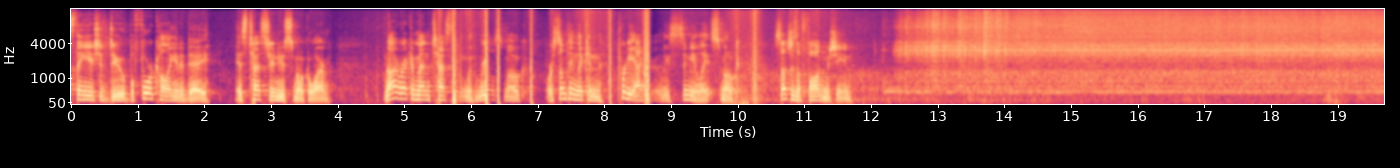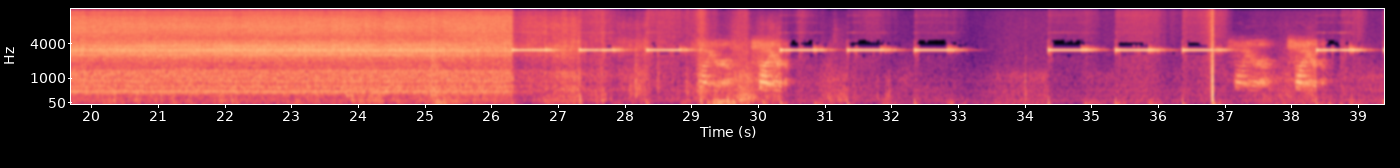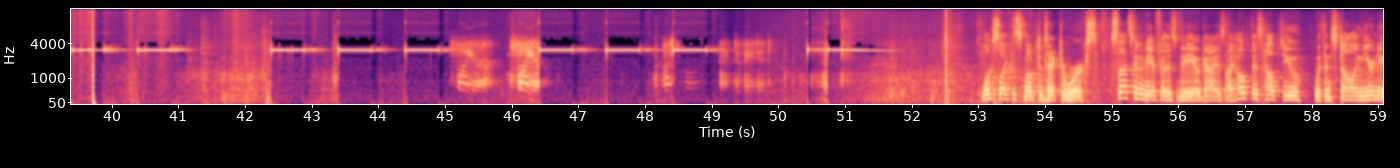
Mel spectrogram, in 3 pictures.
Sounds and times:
Speech: 0.0s - 4.0s, 4.7s - 11.8s, 29.1s - 30.4s, 45.2s - 46.4s, 53.0s - 59.0s
Smoke detector, smoke alarm: 26.3s - 29.1s, 30.3s - 33.4s, 34.4s - 37.2s, 38.4s - 41.3s, 42.4s - 45.2s, 46.4s - 49.3s, 50.4s - 51.9s.

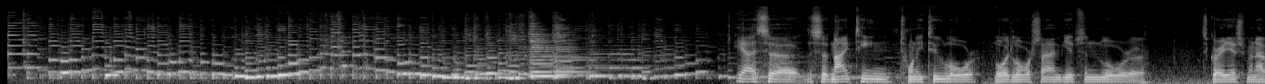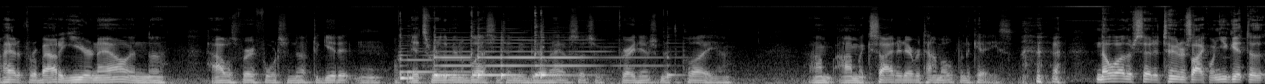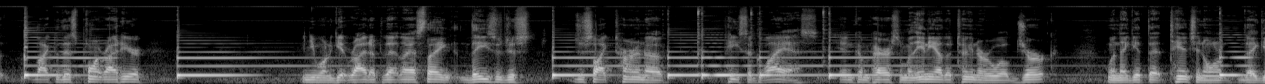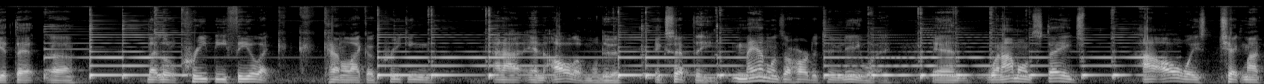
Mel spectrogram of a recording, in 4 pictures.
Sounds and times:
Guitar: 0.1s - 23.4s, 24.0s - 50.5s
Speech: 7.3s - 20.0s, 20.7s - 22.8s, 23.6s - 26.8s, 28.3s - 32.0s, 32.6s - 38.8s, 39.4s - 42.3s, 42.9s - 46.7s, 47.3s - 48.8s, 49.4s - 50.5s.

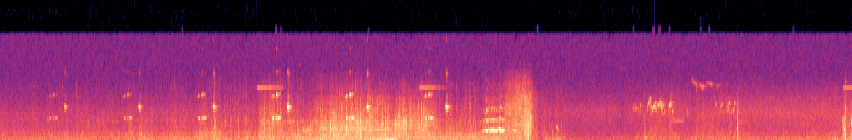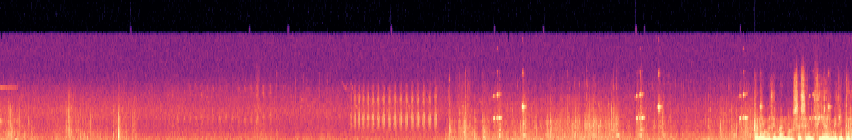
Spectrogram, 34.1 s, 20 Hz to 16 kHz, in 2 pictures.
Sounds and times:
Bicycle: 0.0s - 11.3s, 16.0s - 34.0s
Speech: 32.1s - 34.0s.

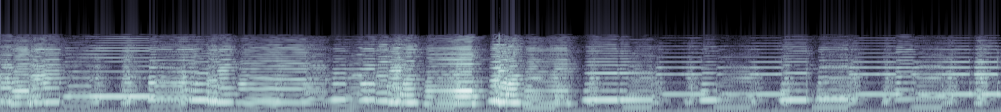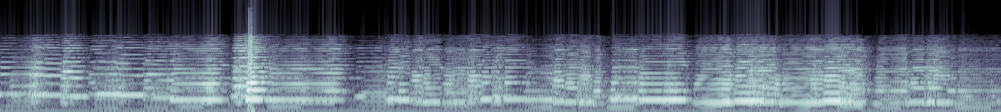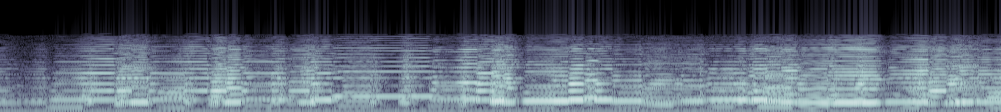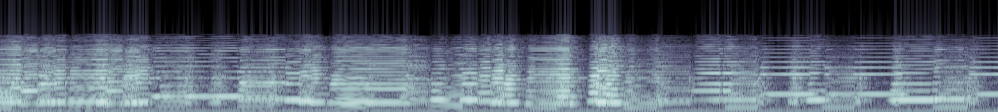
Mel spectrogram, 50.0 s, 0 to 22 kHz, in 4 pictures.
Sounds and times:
Music: 0.0s - 50.0s.

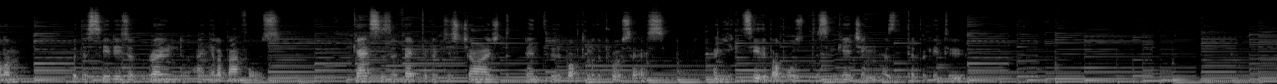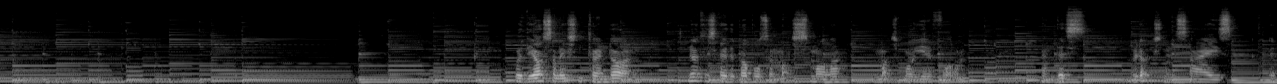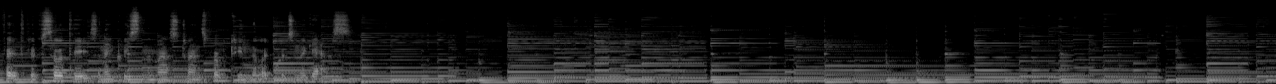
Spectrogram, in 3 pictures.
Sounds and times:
Speech: 0.0s - 2.8s, 3.5s - 9.8s, 17.9s - 22.5s, 23.2s - 29.1s
Music: 0.0s - 38.3s.

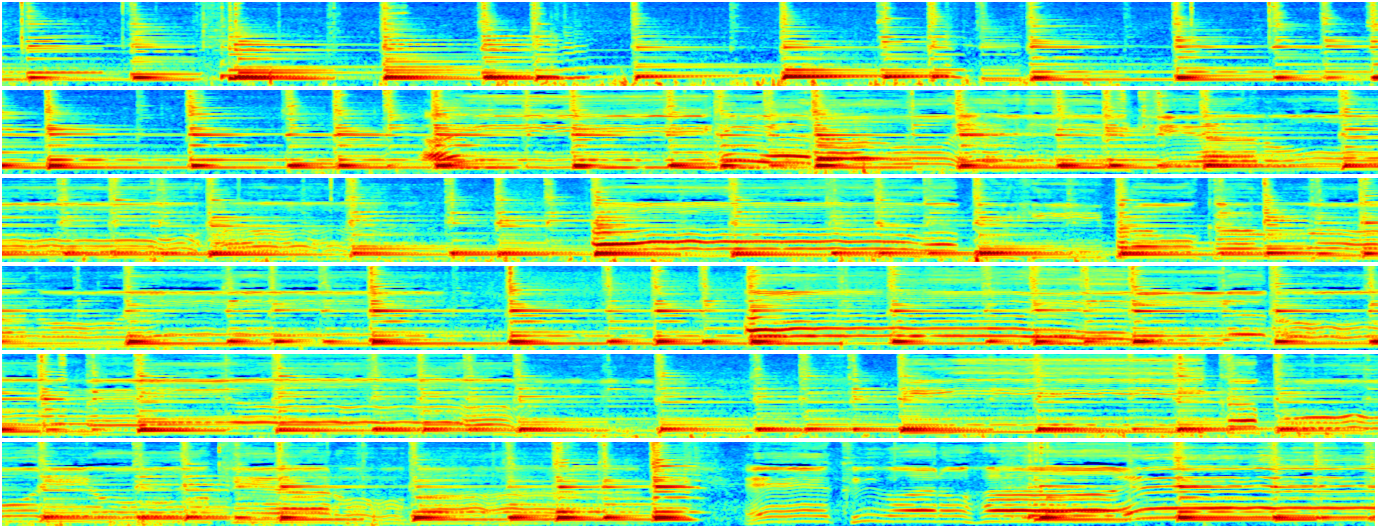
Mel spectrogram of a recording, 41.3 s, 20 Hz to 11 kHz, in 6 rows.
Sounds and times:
Ukulele: 0.0s - 41.2s.

